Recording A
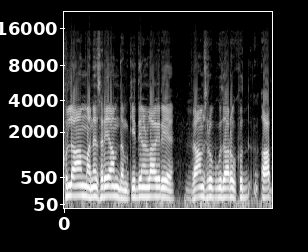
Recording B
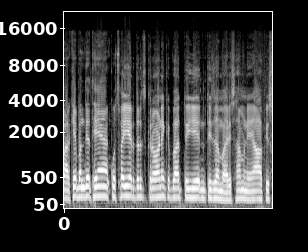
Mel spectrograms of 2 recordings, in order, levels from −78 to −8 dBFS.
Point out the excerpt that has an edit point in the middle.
B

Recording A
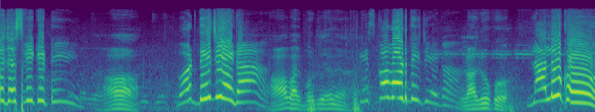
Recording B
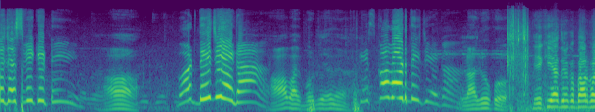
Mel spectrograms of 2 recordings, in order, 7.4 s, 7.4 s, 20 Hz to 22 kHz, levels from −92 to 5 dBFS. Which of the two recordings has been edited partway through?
B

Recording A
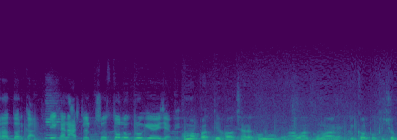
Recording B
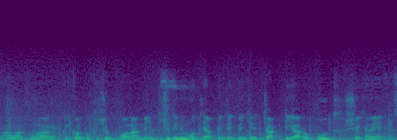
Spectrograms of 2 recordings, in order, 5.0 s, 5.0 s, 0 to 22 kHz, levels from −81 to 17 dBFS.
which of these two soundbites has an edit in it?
A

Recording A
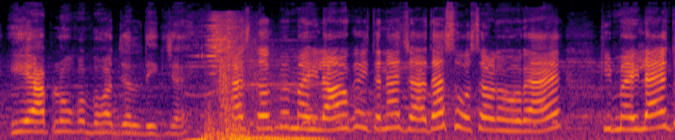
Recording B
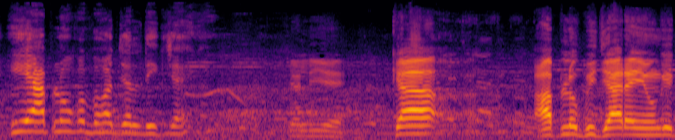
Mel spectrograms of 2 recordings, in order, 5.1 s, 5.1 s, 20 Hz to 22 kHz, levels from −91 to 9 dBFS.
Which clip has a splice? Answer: A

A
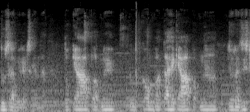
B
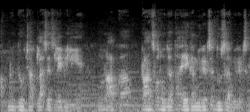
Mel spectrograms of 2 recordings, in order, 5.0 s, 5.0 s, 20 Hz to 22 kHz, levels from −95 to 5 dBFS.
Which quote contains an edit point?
A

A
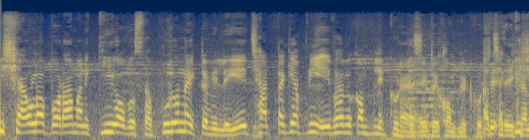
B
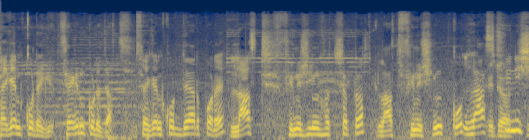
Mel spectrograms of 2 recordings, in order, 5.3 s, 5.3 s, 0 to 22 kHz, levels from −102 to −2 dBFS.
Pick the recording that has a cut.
B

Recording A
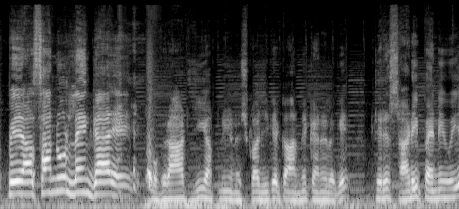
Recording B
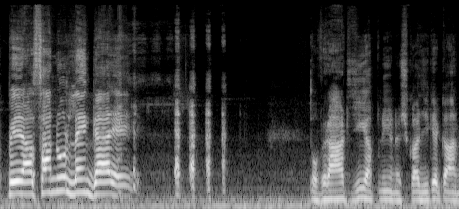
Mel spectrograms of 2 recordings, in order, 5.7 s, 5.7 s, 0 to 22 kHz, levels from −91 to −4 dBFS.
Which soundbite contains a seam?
A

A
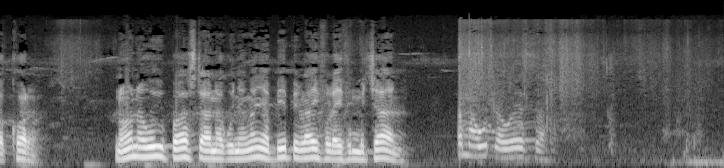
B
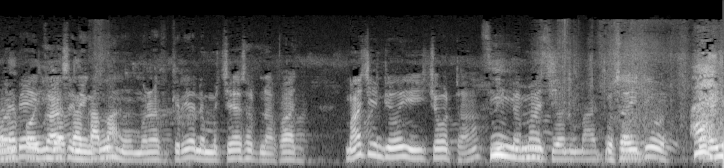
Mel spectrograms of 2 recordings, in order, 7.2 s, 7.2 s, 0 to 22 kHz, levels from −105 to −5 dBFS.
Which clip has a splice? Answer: A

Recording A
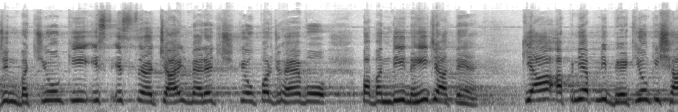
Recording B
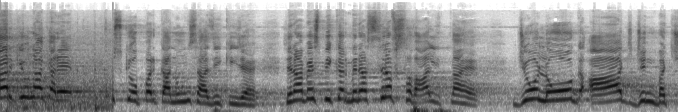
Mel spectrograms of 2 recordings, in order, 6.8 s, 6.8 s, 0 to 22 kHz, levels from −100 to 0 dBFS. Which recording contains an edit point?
B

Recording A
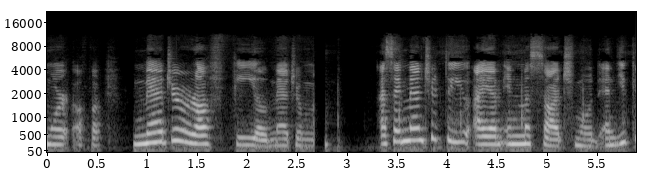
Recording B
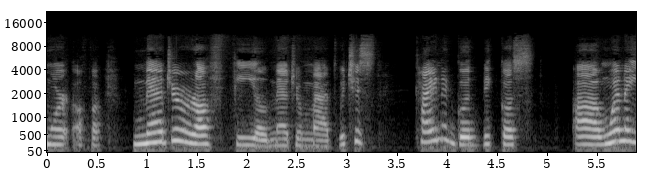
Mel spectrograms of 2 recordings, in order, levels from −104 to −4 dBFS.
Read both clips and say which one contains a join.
A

